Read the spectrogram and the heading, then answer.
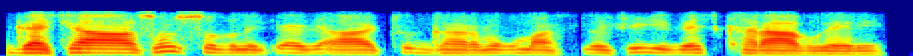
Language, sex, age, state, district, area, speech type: Kashmiri, male, 18-30, Jammu and Kashmir, Anantnag, rural, conversation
